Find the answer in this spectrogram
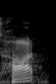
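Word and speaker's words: haat: If you want to say the words truth, honor, vision, truth is hot, spelled H-A-A-T, honor, ija, spelled I-J-A-A, and vision, ha'it, which is H-A-A, beten, or apostrophe, I-T.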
